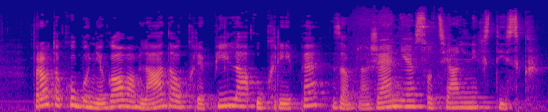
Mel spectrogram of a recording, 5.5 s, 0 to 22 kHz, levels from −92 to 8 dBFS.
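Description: No technical faults can be heard anywhere in the speech recording; the signal stays steady and intact throughout.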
